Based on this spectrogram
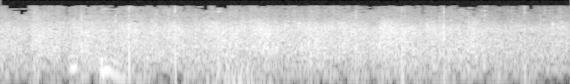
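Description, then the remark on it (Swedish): An audience claps steadily for a few seconds, a dense wash of many hands at an even, moderate loudness with no voices standing out. “Jag tycker vi tackar med ytterligare en applåd för din insats.”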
